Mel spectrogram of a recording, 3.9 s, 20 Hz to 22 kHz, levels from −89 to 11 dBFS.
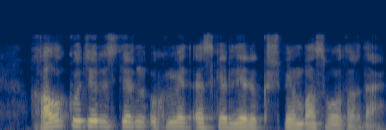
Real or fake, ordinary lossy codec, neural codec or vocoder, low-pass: fake; none; codec, 16 kHz, 4 kbps, FreqCodec, smaller model; 7.2 kHz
